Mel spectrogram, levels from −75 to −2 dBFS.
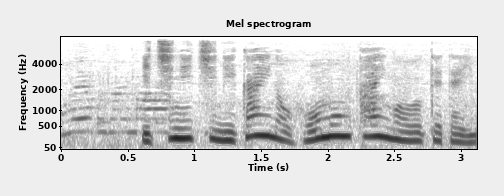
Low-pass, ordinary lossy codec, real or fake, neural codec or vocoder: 7.2 kHz; none; real; none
